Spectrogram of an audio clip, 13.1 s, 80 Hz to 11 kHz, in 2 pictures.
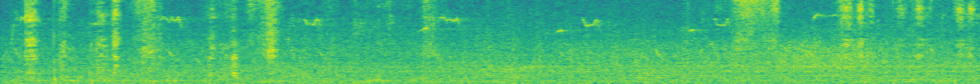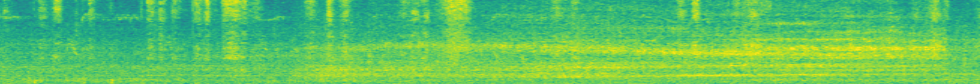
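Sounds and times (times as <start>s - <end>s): city ambience: 0.0s - 13.0s
pencil scratching on paper: 0.2s - 1.9s, 5.0s - 11.8s, 12.4s - 13.0s.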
